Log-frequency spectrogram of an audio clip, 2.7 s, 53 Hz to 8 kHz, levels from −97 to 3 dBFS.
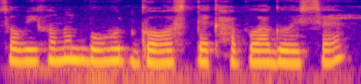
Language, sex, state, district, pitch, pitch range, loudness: Assamese, female, Assam, Kamrup Metropolitan, 205 Hz, 195-220 Hz, -16 LUFS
